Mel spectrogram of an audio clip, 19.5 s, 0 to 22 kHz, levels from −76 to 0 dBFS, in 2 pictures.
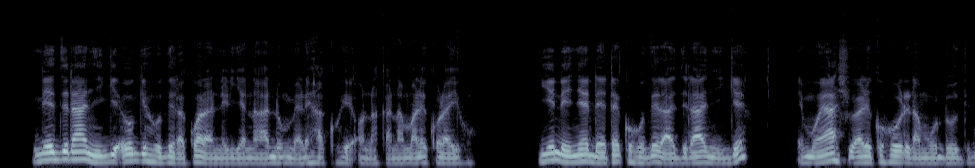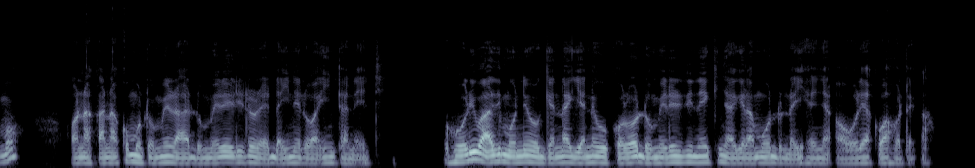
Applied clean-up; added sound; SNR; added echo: neural mask model Resemble Enhance denoiser.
